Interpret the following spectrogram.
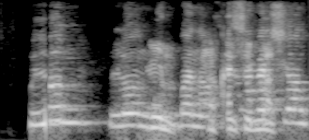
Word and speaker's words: Lun: ¿Cómo se pronuncia? Lund.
